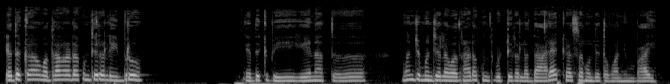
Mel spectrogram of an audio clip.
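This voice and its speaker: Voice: medium pitch, fairly even intonation, fairly quick, dark tone, no echo, close to an everyday voice. A voice actor playing an exasperated village husband in a cartoon, in a North Karnataka Kannada accent. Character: village husband and son caught in the middle. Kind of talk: cartoon voice acting.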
